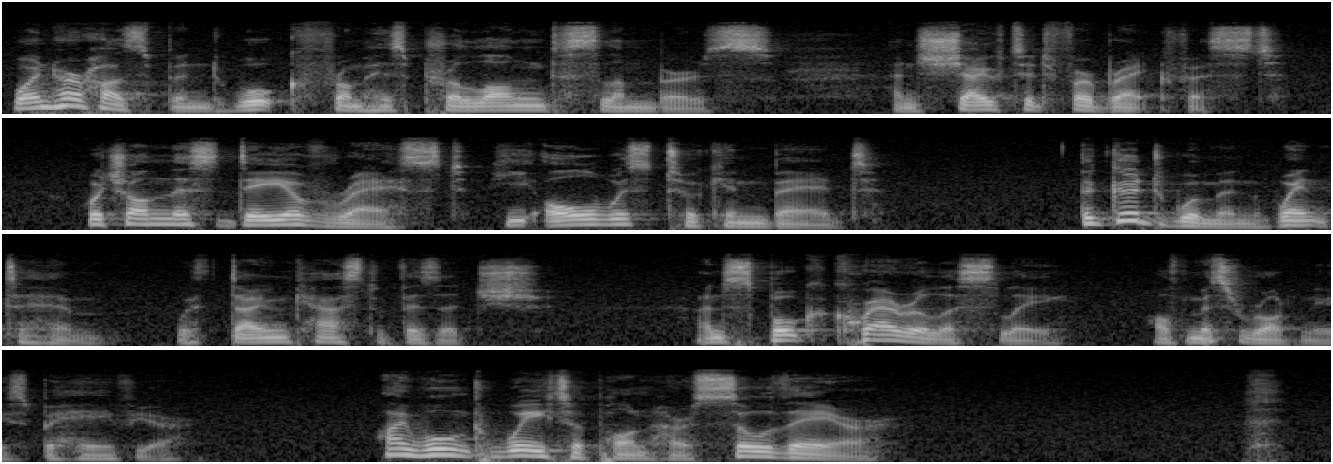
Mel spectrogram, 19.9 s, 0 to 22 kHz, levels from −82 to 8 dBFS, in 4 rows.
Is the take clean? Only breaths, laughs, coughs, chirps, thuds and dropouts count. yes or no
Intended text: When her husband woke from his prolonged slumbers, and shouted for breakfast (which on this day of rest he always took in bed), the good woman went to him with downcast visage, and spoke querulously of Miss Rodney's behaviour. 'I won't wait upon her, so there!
no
